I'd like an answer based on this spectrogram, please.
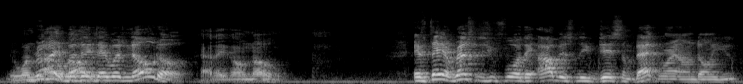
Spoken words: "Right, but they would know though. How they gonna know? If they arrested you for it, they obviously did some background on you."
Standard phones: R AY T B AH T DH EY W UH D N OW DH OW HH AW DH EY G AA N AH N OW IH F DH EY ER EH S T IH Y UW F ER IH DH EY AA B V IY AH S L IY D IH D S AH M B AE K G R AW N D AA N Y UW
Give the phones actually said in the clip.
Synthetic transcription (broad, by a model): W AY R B AH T DH EY W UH D N OW DH OW HH AW DH EY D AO AH N OW IH F DH EY ER EH S T IH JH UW F ER DH EY AA B V IY AH S L IY D IH D S AH M B AE K G R AW N D N Y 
